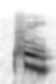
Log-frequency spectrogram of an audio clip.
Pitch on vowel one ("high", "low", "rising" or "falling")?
low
